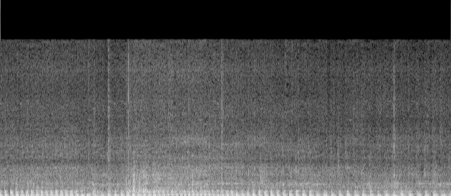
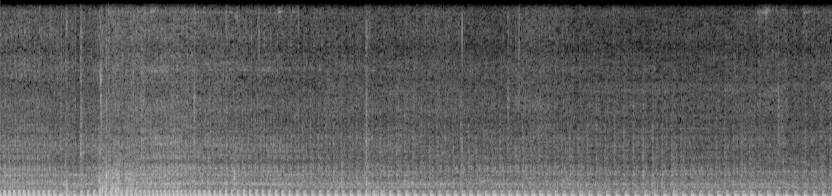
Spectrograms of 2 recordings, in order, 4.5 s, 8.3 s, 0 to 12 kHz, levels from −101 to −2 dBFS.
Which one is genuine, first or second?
second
